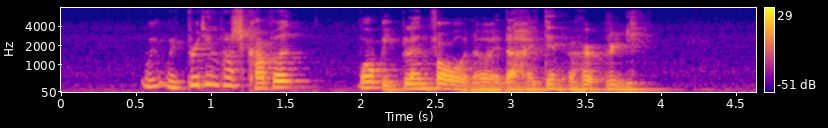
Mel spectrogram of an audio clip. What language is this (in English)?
English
